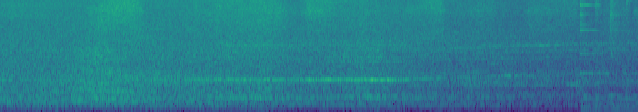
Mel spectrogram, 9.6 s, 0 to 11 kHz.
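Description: Taiwan Railways EMU700 electric multiple unit departing, its cars rolling past with a loud rush of wheel and running noise and a steady high whine that fade after about six seconds. Music comes in near the end.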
